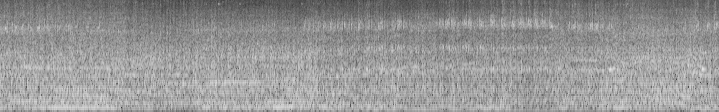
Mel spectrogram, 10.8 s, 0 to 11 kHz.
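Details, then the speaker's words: Clark Michigan diesel front end loader working under load; lumpy running with an uneven stumble in the firing beat, one cylinder dead from a cracked number 6 injector line on the inline injector pump. "Alright everyone, you can hear that miss in it when I'm working. It's number 6 on the inline injector pump there."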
